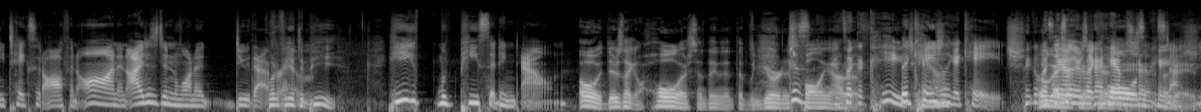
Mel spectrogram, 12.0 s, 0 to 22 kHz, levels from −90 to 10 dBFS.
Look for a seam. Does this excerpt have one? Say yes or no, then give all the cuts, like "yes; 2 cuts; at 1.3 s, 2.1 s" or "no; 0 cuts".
yes; 1 cut; at 5.6 s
